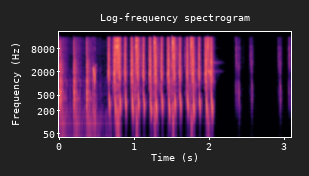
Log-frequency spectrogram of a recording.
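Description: A sword swings and hits rapidly, again and again.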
